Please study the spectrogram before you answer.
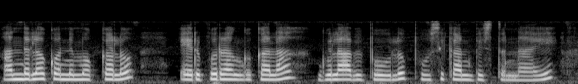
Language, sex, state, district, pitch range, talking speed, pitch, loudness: Telugu, female, Telangana, Mahabubabad, 220-245 Hz, 105 wpm, 225 Hz, -14 LUFS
